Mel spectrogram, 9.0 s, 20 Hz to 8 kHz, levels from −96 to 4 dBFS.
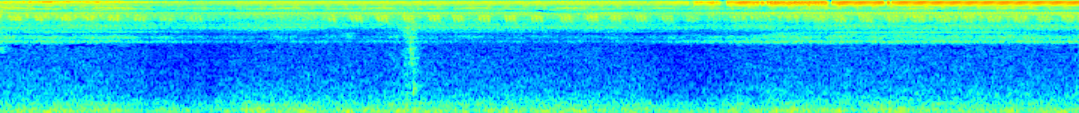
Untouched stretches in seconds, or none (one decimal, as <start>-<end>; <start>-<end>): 0.0-4.6; 5.1-6.3; 6.9-9.0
